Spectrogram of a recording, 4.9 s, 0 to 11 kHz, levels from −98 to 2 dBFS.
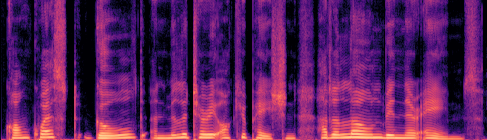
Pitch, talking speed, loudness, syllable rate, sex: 205 Hz, 125 wpm, -16 LUFS, 4.6 syllables/s, female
